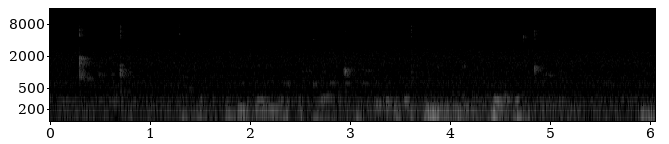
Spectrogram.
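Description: Near silence with a few faint, scattered clicks from the pen input used to handwrite digits on a computer whiteboard.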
